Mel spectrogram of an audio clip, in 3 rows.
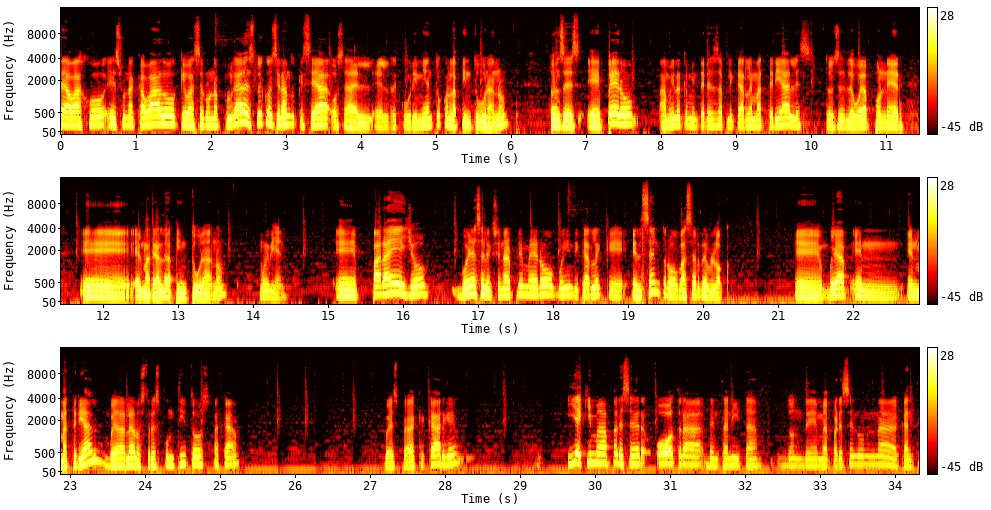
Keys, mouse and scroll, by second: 19.4 click, 24.5 click, 29.7-30.3 drag, 33.7-34.3 scroll down 5.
